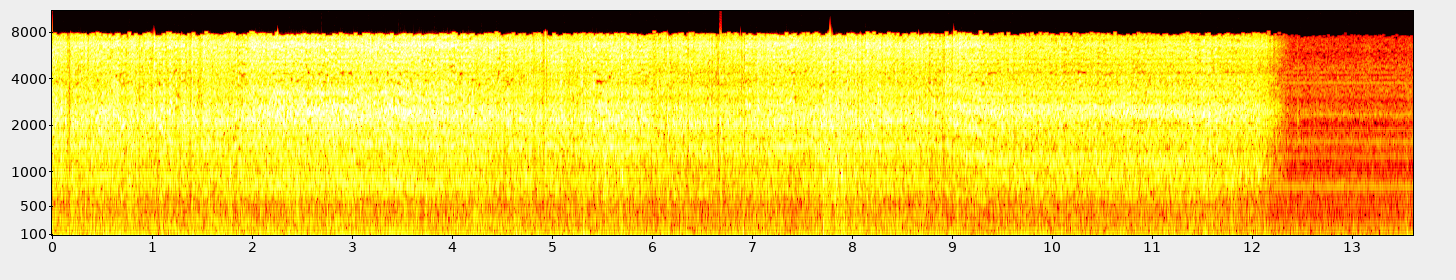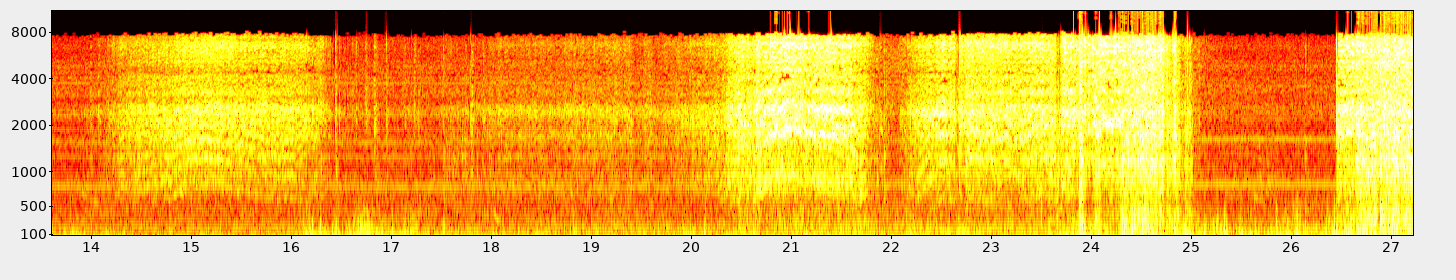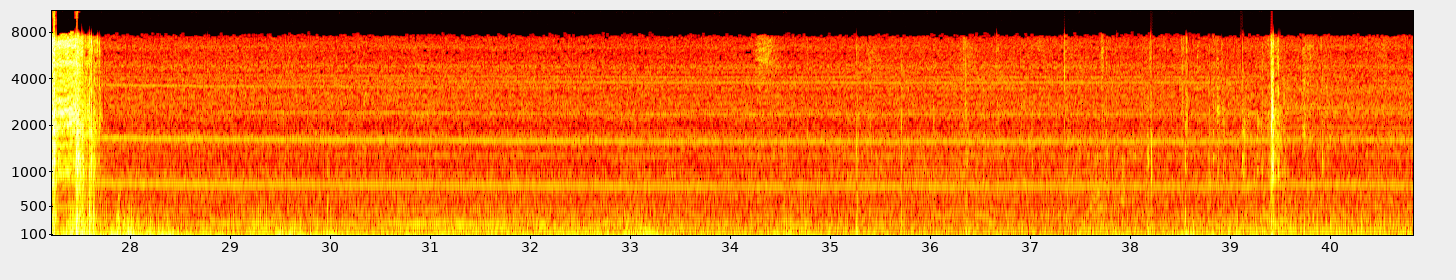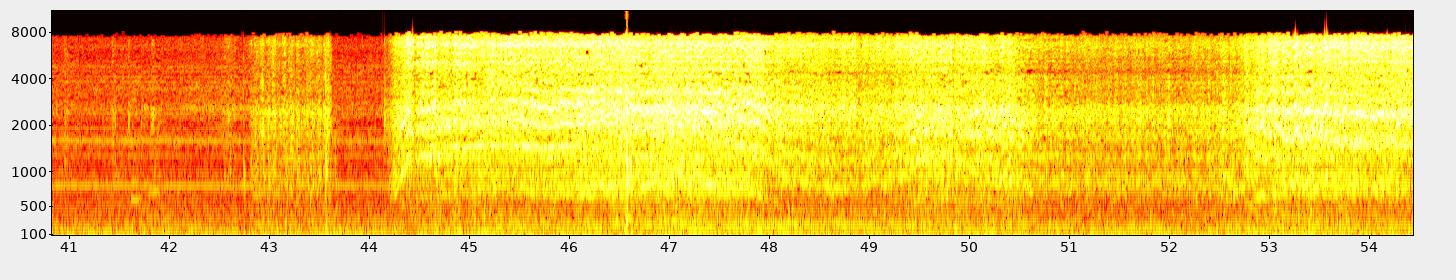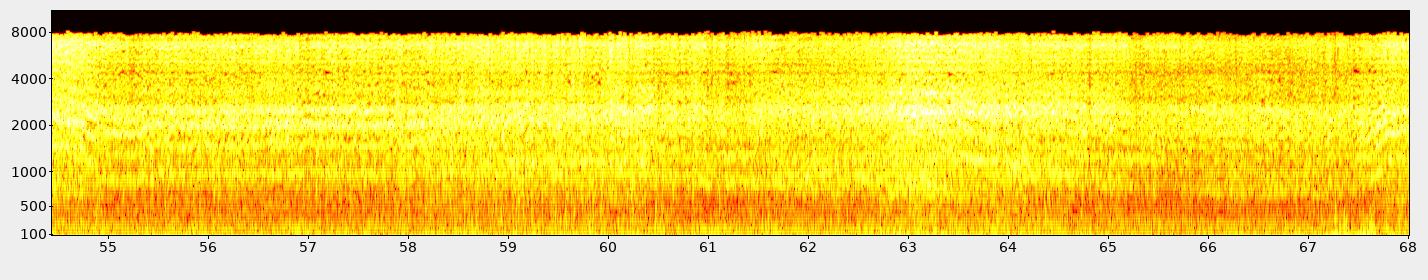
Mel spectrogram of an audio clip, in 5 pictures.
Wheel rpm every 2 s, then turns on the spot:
190, 200, 200, 190, 180, 130, 20, 70, 20, 30, 140, 60, 120, 90, 0, 0, 0, 0, 0, 0, 0, 10, 140, 190, 130, 90, 130, 160, 130, 140, 120, 140, 120, 100.
none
